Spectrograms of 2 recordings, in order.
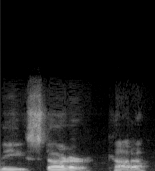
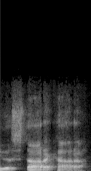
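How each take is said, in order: First: It is said in a neutral accent. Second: It is said in a Boston accent.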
